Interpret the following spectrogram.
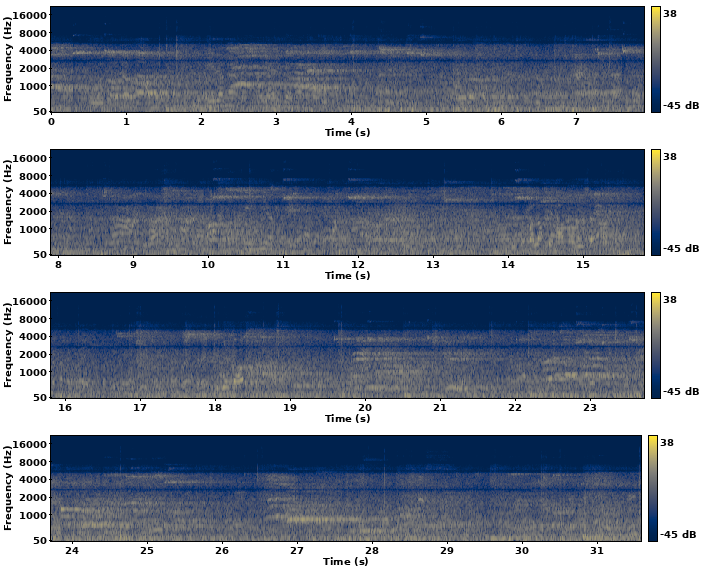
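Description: Basketball bouncing on a hardwood gym floor during play, with players' voices echoing through a large hall.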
